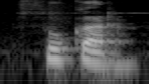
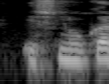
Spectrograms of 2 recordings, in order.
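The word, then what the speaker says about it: snooker: चलिए नेक्स्ट देखिए, सुकर, सुकर क्या होता है, सुकर में एक प्लेयर, सुकर में, सॉरी सुकर नहीं है, हम भी गलत प्रोनाउंसिएशन कर रहे हैं, स्नूकर में एक प्लेयर, स्नूकर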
